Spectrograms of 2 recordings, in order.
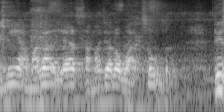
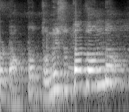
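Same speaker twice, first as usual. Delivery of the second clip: high, loud alarmed cry; mock yell; 9 semitones higher, 5 dB louder than usual. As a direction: yell it at the doctor in shock. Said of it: "हा गेल्याबरोबर ओरडतो". (डॉक्टरकडे बघून घाबरून मोठ्यानं ओरडणं)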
